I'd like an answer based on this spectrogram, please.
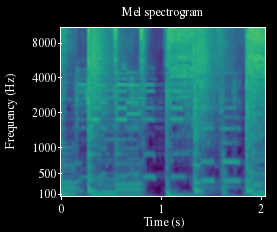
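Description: Instrumental background music with guitar, briefly dropping out about halfway through.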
